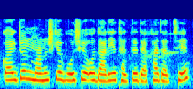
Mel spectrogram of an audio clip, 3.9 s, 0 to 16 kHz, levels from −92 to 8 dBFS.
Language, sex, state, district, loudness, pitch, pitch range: Bengali, female, West Bengal, Alipurduar, -11 LUFS, 270 Hz, 255-280 Hz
